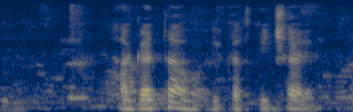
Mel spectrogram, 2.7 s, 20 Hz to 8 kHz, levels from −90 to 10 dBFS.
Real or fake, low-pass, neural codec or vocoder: fake; 7.2 kHz; autoencoder, 48 kHz, 128 numbers a frame, DAC-VAE, trained on Japanese speech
